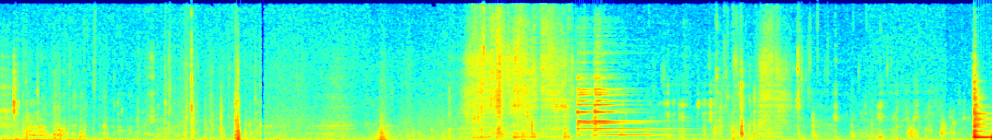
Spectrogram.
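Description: Noodles slurped into the mouth in short, noisy pulls, with a few sharp clicks of utensils on the plate. A bright, bell-like chime of several tones rings for about a second, about six seconds in.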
